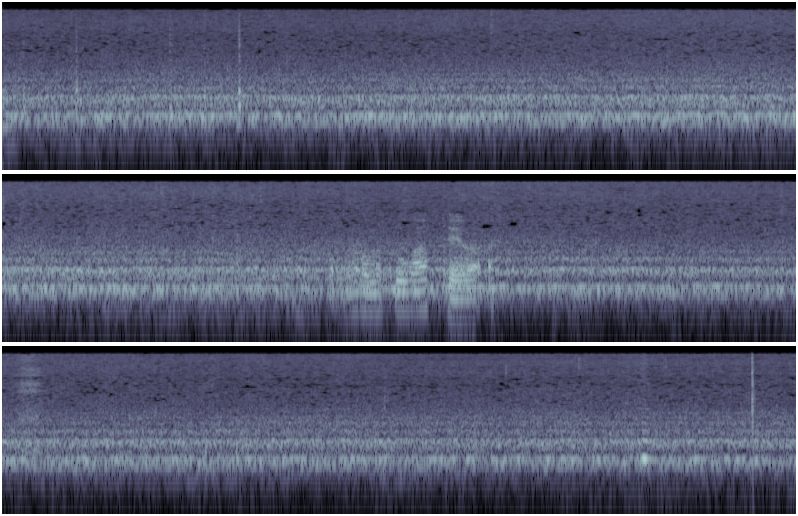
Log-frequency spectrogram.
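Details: Apis cerana honey bee colony humming steadily as someone hunts for its queen; a thick, continuous droning buzz with a short burst of people talking midway and scattered ticks of handling.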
